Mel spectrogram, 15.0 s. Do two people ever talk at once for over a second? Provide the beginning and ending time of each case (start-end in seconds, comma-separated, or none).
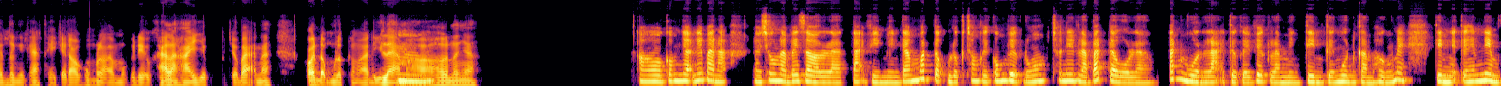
none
